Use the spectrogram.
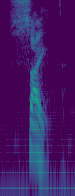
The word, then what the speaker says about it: scythe: Sith F SI but it's a long I so it's Scythe I learned something today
